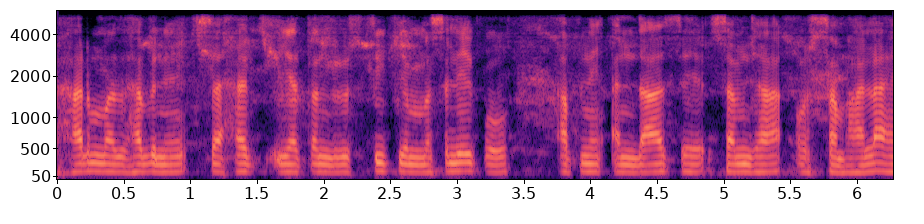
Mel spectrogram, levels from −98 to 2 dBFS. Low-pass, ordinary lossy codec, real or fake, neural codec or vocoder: 5.4 kHz; none; fake; codec, 44.1 kHz, 7.8 kbps, DAC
